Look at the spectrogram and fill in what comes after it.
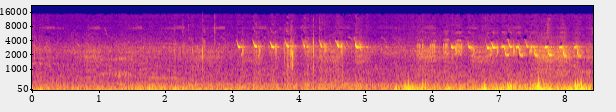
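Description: A bird calling in a series of short, sharp repeated notes, about four a second, starting about three seconds in, then a second, faster run near the end. Underneath it there is an uneven low rumble on the microphone.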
